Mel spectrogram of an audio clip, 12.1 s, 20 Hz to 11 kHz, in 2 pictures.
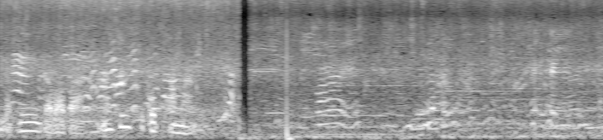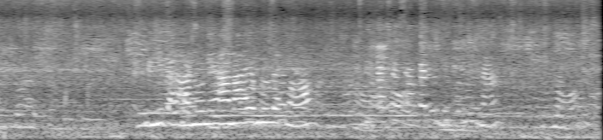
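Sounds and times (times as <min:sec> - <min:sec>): women chatting quietly: 0:00.0 - 0:12.0.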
